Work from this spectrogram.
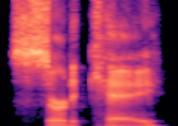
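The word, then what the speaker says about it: CertiK: now we're using surtic actually the way you pronounce their name technically is Sir to K but surtic to audit all of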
